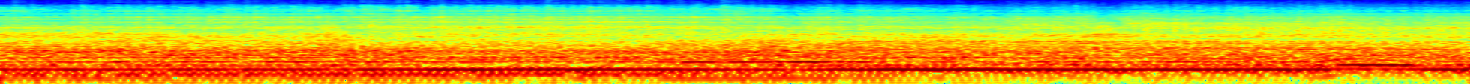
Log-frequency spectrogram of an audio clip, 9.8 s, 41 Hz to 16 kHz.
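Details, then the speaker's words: 2005 Sea-Doo 3D 787 two-stroke, previously submerged, running on hose water with oil in the bottom end: steady, even drone, smoky, no knocking or rattle from the bottom end; sounds healthy. "Smoky no bottom end noise at all"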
